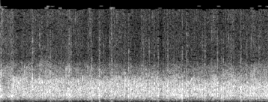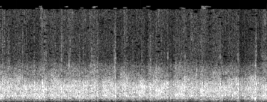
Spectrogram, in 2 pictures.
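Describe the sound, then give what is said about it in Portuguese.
Sustained, dense applause from an audience, given to thank a guest, steady and loud throughout with many overlapping claps and no pauses or talking. “chega pra cá, meu compadre, receba uma salva de palmas.”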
